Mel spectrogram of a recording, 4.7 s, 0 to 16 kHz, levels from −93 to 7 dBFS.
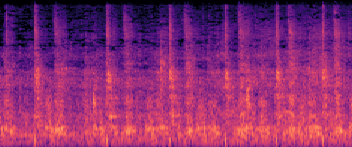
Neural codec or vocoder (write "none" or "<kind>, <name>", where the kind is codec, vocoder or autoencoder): none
